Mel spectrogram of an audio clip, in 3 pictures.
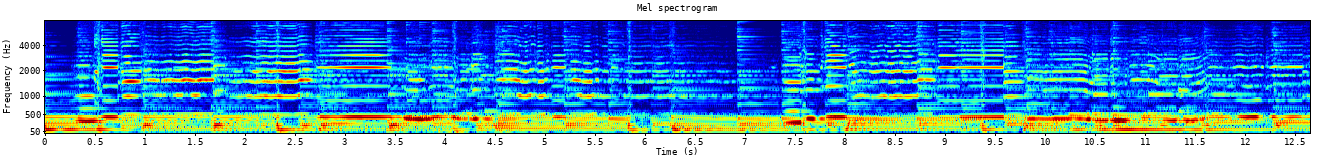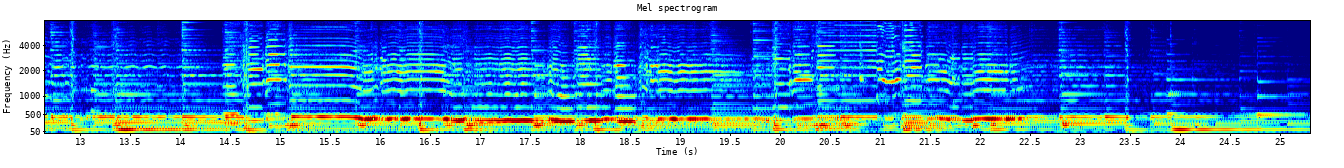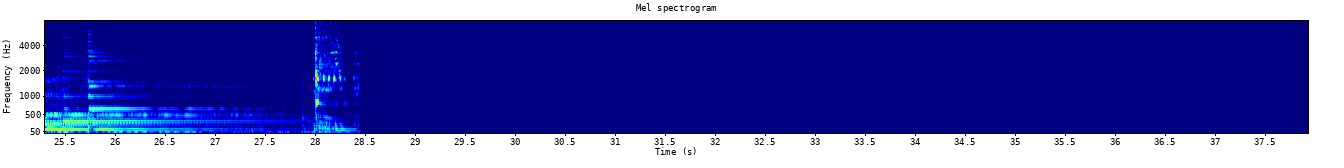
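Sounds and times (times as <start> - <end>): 
violin: 0.0 - 28.2
guitar: 0.0 - 28.5.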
